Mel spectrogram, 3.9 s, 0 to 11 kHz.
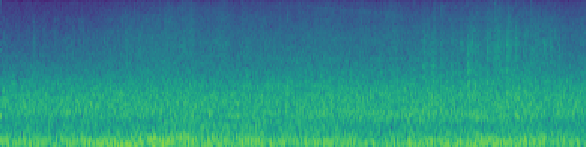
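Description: Heavy traffic on Highway 101 in Agoura Hills, on the border between Los Angeles and Ventura counties, where 300,000 cars pass daily, forms a steady, dense roar, a continuous low rumble with a broad hiss on top that never lets up across the few seconds. No one speaks.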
